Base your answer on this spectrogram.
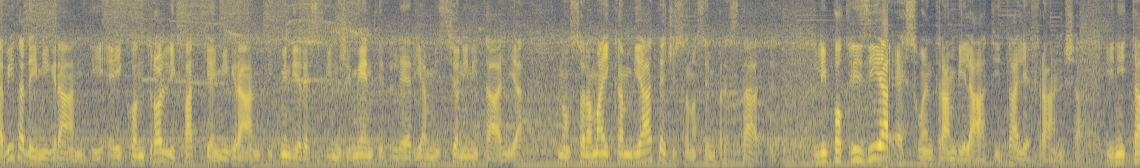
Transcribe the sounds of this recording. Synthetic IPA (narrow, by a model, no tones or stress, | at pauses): aviːt̪ad̪ejmiɡɾa̰nt̪iʔeikont̪ɾɔlːifat̪ːiajmiɡɾa̰nt̪ikwind̪irespind͡ʒiment̪ileriamːisːjoːniːnit̪aːlja | nonsoːnomajkambjaːt̪eːt͡ʃːisoːnosɛmpɾest̪a̰ːt̪e | lipokɾiziːaʔɛsːuent̪ɾambila̰ːt̪iːt̪aːljaefːɾa̰nt͡ʃa̰ | init̪a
